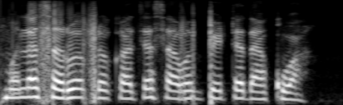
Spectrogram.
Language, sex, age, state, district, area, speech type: Marathi, female, 18-30, Maharashtra, Buldhana, rural, read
